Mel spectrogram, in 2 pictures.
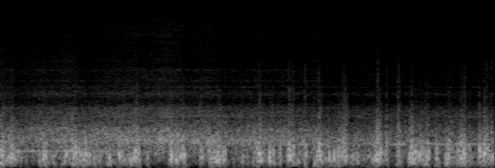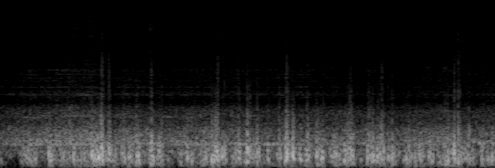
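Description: Wind buffeting the microphone from the window of a moving Rhaetian Railway train, over the train's wheels running on the rails, with frequent irregular clicks and knocks.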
